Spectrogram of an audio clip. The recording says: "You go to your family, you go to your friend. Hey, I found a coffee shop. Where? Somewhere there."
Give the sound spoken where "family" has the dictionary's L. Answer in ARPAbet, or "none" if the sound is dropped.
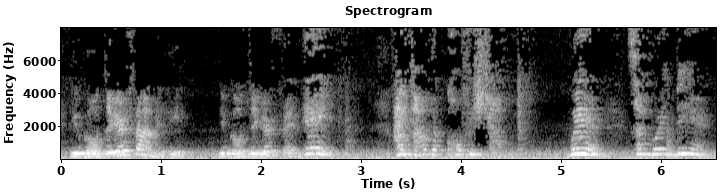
L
